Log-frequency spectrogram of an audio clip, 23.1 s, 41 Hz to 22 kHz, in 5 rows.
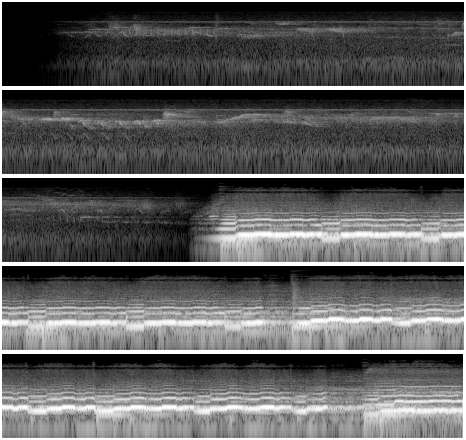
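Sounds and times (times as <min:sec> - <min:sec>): small birds chirping and singing: 0:00.6 - 0:11.2
steady high-pitched tone: 0:11.4 - 0:23.0.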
